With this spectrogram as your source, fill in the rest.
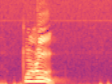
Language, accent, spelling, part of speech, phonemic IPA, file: Tamil, India, புழு, noun / verb, /pʊɻɯ/, Ta-புழு.ogg
- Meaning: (noun) worm, maggot; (verb) 1. to breed worms or maggots 2. to be wormy or worm-eaten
